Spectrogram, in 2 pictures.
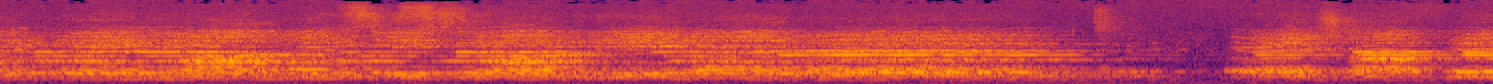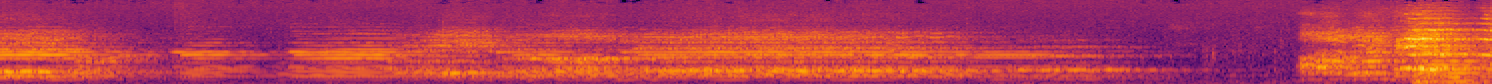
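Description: Opera chorus singing. It comes in right after a near-silent pause, breaks off briefly about six seconds in, and dies away just before the end.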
